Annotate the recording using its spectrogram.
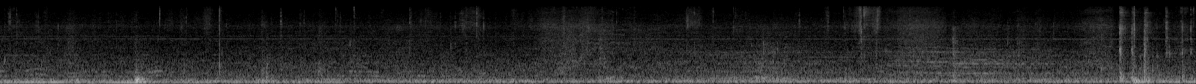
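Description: Playing cards shuffle and riffle in a person's hands.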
